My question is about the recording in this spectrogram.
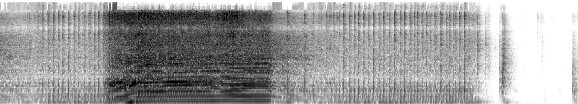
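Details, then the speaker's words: Echo two-stroke weed eater that kept stalling, after turning the carburetor high-speed screw slightly counterclockwise: revs cleanly to a high steady buzz, then settles to an even idle; runs fantastic, mixture now right. "That's it. Runs fantastic."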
